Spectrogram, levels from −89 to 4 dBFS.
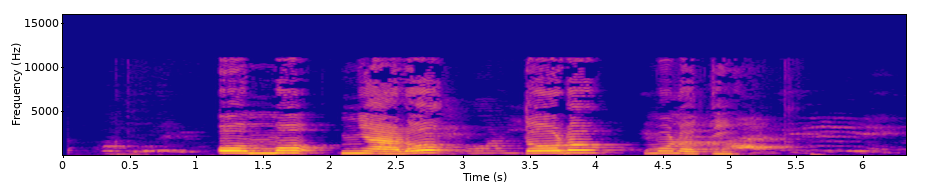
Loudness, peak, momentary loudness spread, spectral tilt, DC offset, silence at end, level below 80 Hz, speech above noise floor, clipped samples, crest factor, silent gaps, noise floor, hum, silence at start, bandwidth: -14 LUFS; 0 dBFS; 14 LU; -4.5 dB/octave; under 0.1%; 0.3 s; -58 dBFS; 29 dB; under 0.1%; 16 dB; none; -42 dBFS; none; 0.35 s; 11.5 kHz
